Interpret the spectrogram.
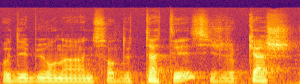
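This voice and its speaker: A man teaching a beginners' rhythm lesson, explaining calmly between chanted counting exercises. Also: medium pitch, fairly quick. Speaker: music teacher.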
